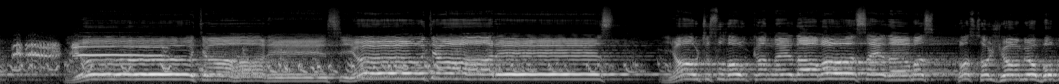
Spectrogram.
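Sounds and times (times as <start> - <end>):
hens cackling: 0.0 - 7.2
speech: 0.7 - 1.0, 7.1 - 10.5.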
